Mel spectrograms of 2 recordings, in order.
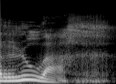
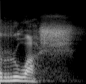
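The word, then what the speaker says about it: ruach: O nome espírito vem da palavra hebraica ruar. Ruar. R U a c h. Não pronuncia ruash. Porque no hebraico ch no final não tem som de shim, tem som de r.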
